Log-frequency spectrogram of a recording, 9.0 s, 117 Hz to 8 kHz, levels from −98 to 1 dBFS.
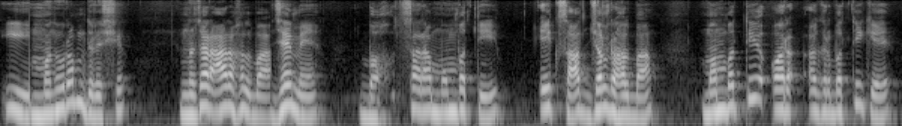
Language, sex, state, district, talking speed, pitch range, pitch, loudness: Bhojpuri, male, Bihar, Gopalganj, 145 wpm, 165-205 Hz, 190 Hz, -28 LUFS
